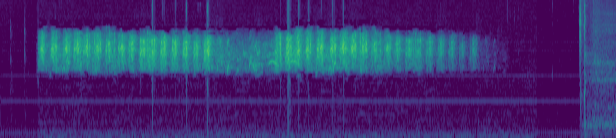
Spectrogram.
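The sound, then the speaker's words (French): A bird squabbling at a feeder gives a loud, rapid buzzy chatter of calls, a continuous stream of fast pulses lasting several seconds before stopping, followed by a brief noise. “C'est à la mangeoire qu'on peut entendre les cris lorsqu'il se chamaille.”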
